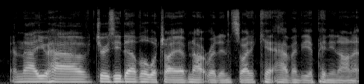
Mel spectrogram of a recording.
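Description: Talking at a very fast pace with an American accent, a man keeps a fairly low pitch and fairly even intonation. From Los Angeles, California. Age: 20s. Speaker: podcast guest, roller coaster enthusiast. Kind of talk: casual chat.

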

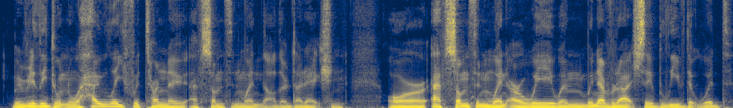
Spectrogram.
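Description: In a Scottish accent, a man talks at a very fast pace with a dark, mellow tone, fairly low pitch and fairly even intonation, on a very clean recording with a silent background. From Scotland. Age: 20s. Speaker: podcast host, content creator. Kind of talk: solo podcast monologue.

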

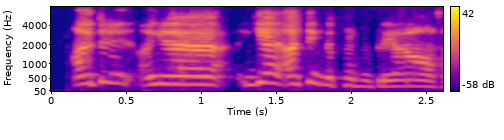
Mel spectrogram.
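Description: In a plain, everyday voice, a woman talks at a moderate pace with ordinary pitch variation, the sound dry and close with no echo. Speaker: psychologist. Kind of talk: casual chat.

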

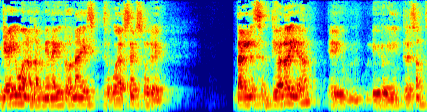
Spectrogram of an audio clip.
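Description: Somewhat breathy and medium in pitch, a man speaks at a fairly quick pace. His voice shows ordinary pitch variation, and audible room echo surrounds it. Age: 30s. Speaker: YouTuber sharing personal experiences. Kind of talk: personal monologue video.

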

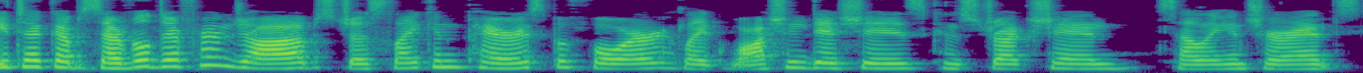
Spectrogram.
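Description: With an Idaho accent, a woman speaks in a bright, sharp tone with ordinary pitch variation and hardly any pauses, on a very clean recording with a silent background. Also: medium pitch for a woman, moderate pace. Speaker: history podcast host. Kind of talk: casual chat. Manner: laughs often.

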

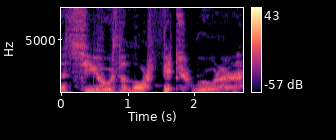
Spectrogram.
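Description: This is a put-on character voice. It moves along at a fairly slow pace. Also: man. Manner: really slow.

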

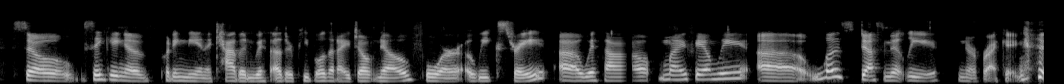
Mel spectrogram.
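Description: This speaker has a Californian accent. The pace is fairly slow. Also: woman, fairly low pitch for a woman, ordinary pitch variation, hardly any pauses. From Los Angeles, California. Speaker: camp outreach coordinator. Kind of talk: interview.

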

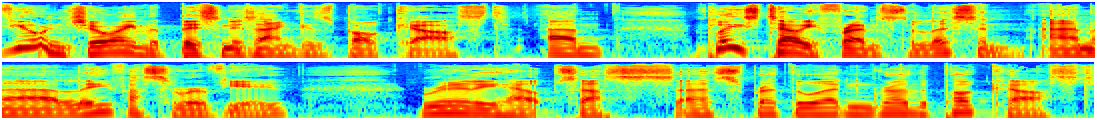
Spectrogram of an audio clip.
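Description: With a British accent, a man speaks at a fairly quick pace, his medium-pitched voice showing ordinary pitch variation. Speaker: podcast co-host. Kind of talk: casual chat. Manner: laughs often.

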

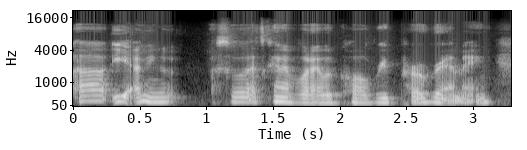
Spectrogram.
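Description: A woman's voice over noticeable background noise. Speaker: life coach and hypnotherapist. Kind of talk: interview.

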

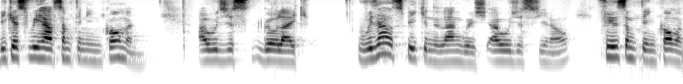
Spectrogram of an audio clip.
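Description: A man with a Japanese accent speaks at a fairly quick pace with a fairly high pitch and ordinary pitch variation. His tone is dark and mellow, with big swings in loudness. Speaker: ballet dancer. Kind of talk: interview. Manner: halting.

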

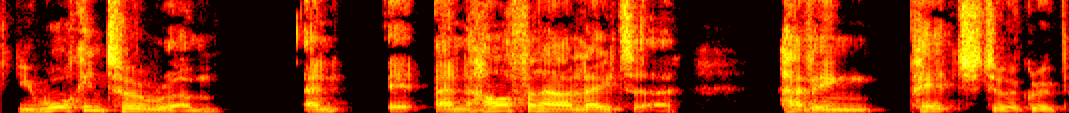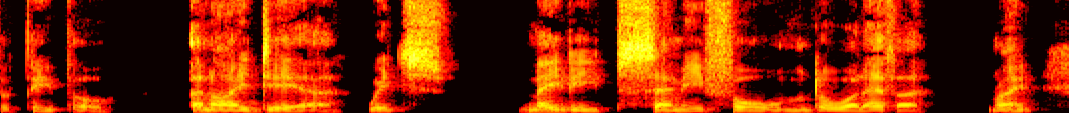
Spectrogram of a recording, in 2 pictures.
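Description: A man with a British accent talks at a moderate pace with very wide pitch swings and long, frequent pauses. The recording is very clean with a silent background. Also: medium pitch for a man. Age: 50s. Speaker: TV writer and creator. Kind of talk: interview answers.

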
